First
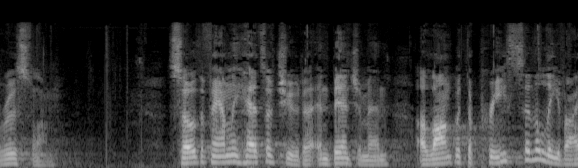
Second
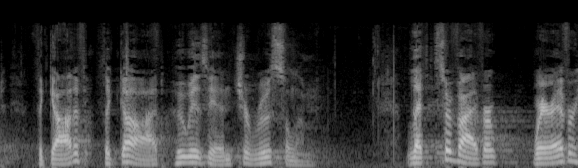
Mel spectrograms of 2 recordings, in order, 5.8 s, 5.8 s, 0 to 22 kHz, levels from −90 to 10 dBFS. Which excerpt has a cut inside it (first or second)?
second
